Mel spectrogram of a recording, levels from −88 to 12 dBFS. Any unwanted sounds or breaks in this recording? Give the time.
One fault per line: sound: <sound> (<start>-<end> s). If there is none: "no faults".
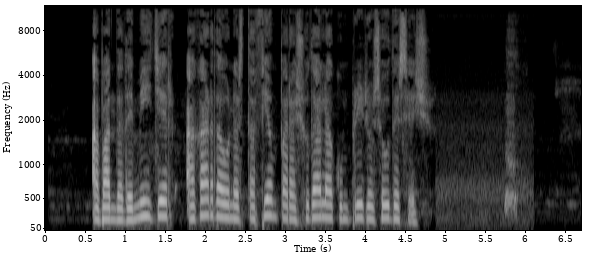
sound: bark (5.7-6.0 s)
